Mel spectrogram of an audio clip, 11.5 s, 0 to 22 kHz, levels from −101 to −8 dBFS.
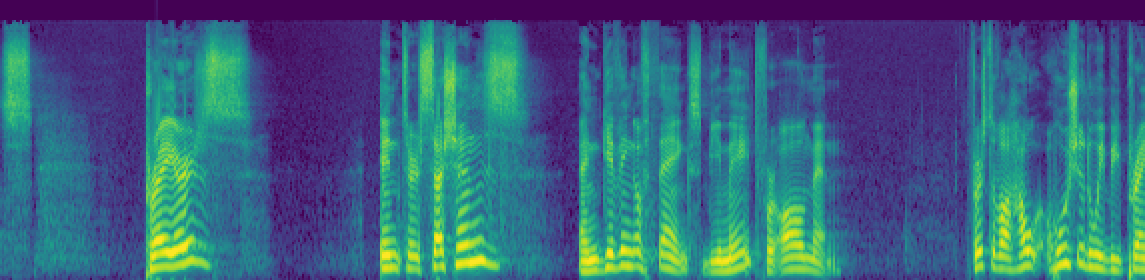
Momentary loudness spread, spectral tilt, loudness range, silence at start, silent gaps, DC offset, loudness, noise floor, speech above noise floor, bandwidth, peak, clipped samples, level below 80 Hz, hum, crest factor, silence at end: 12 LU; -4 dB/octave; 5 LU; 0.05 s; none; under 0.1%; -14 LUFS; -70 dBFS; 57 dB; 16 kHz; 0 dBFS; under 0.1%; -52 dBFS; none; 16 dB; 0 s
